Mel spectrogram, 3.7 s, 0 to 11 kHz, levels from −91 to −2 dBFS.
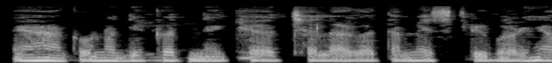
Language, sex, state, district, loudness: Bhojpuri, female, Uttar Pradesh, Deoria, -29 LUFS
